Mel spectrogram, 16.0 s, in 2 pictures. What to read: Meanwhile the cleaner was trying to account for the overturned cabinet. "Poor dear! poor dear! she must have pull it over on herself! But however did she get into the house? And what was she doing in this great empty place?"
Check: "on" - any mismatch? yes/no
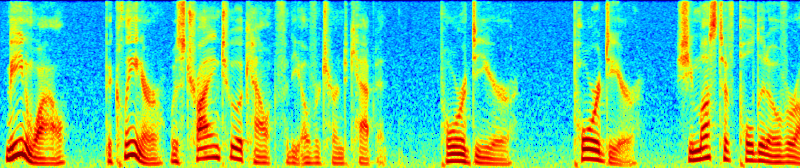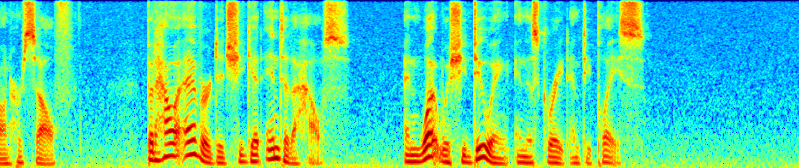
no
